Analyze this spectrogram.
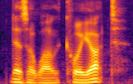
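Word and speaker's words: Nezahualcoyotl: For non-Nahuatl speakers, just every time you see a TL ending, forget the L. Just pronounce the T and you'll be good. Teot, Nezawalcoyot.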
